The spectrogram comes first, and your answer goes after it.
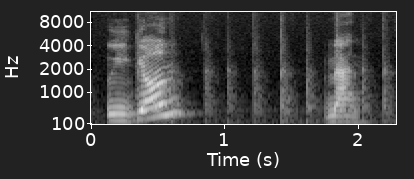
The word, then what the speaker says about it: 의견란: 유마 적용하면 원래 어떻게 발음돼야 돼?의 결란 이렇게 발음해야 되지. 근데 이거 의견란 이렇게 발음하는 사람 별로 없지 않아? 어떻게 발음해? 의견 난 이렇게 발음하지. 맞아.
